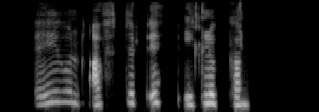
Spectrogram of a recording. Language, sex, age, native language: Icelandic, female, 50-59, Icelandic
